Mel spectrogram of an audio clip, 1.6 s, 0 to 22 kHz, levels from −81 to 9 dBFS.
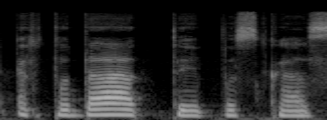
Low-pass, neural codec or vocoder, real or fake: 14.4 kHz; codec, 44.1 kHz, 2.6 kbps, SNAC; fake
